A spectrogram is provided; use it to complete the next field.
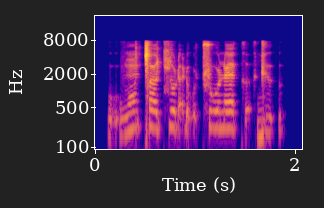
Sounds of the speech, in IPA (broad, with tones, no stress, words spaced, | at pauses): ṵ˩võ˥ ǀœ˥t͡ɕu˥ ɽə̰˥ɽṵ˥ʈ͡ʂu˥ ɳɛ˥ kə̰˩ʔɡʲɯ˥ʔ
